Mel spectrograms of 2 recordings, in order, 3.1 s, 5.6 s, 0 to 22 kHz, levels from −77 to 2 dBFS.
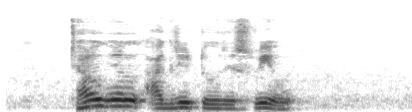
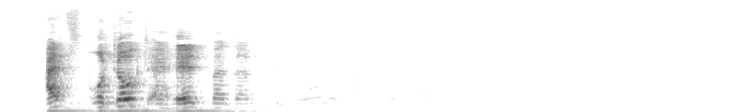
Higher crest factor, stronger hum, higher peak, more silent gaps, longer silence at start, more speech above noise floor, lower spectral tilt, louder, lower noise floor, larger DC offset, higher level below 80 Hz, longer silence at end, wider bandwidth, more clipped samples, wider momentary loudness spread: second, 16 dB vs 24 dB; neither; first, -4 dBFS vs -14 dBFS; neither; first, 0.55 s vs 0.35 s; about the same, 40 dB vs 40 dB; first, -6.5 dB/octave vs -1.5 dB/octave; first, -18 LUFS vs -31 LUFS; second, -58 dBFS vs -73 dBFS; neither; about the same, -58 dBFS vs -62 dBFS; second, 0.9 s vs 3.75 s; second, 11 kHz vs 15.5 kHz; neither; about the same, 11 LU vs 13 LU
